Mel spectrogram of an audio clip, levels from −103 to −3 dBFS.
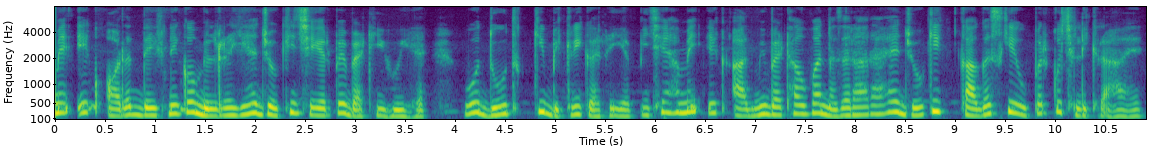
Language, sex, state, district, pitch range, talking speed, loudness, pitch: Hindi, female, Bihar, Saran, 180-245 Hz, 225 wpm, -17 LUFS, 205 Hz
